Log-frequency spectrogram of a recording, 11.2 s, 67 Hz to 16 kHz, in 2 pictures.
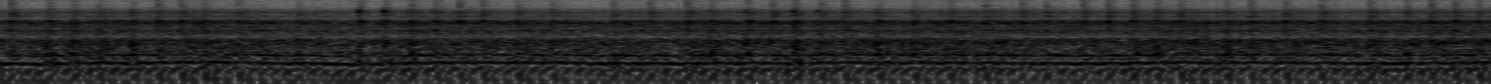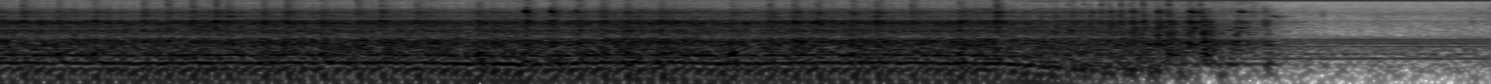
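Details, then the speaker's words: Curb-found Troy-Bilt 21-inch self-propelled mower, blade having hit a railroad tie, crankshaft end filed to fit: rough uneven chugging, then it dies; owner feels crankshaft play and suspects a bent crank. "it feels like there's a little play in the crankshaft I wonder if whoever owned this if they used it with a bent crank"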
